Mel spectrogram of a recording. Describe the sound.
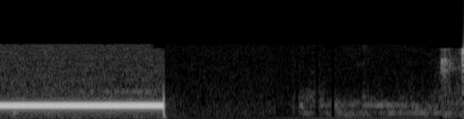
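Telephone ringing tone as an automated phone system connects a call to a receptionist: one steady mid-pitched tone lasting under a second, then a break of silence and faint line noise.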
